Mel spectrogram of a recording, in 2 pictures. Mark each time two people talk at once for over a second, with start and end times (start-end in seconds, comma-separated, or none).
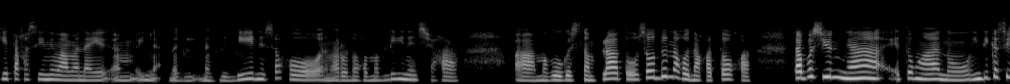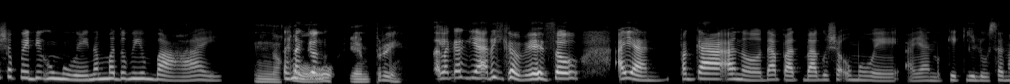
none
